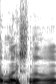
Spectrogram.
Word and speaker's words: Mike Snell: My boy, Mike Snell. Wagwan. What's good? Appreciate you making the time, bro. Yeah, man. I pronounced that right? Yeah, Mike Snell.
